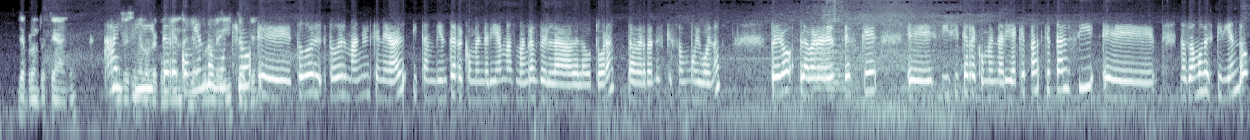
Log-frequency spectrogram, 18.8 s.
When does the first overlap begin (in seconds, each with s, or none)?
1.7 s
